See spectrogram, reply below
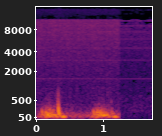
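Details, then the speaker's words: One heart cycle with a harsh mid-systolic murmur rising and falling between the two heart sounds, in aortic valve stenosis. "we didn't hear much radiation at at the apex but here there's clear radiation above the clavicle"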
